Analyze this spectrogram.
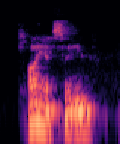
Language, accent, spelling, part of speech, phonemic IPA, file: English, Southern England, Pliocene, adjective / proper noun, /ˈplaɪəsiːn/, LL-Q1860 (eng)-Pliocene.wav
- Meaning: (adjective) Of a geologic epoch within the Neogene period from about 5.3 to 1.7 million years ago; marked by the appearance of humanity's first ancestors; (proper noun) The Pliocene epoch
